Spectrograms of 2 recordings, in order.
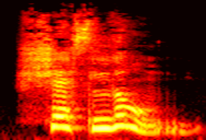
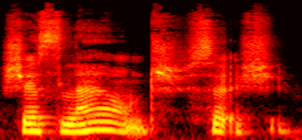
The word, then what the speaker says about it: chaiselong: In 1961, IKEA introduced an organically shaped chaiselong. Is that how you say it? We say so in Swedish. Chaiselong. Yeah. Chaiselounge.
